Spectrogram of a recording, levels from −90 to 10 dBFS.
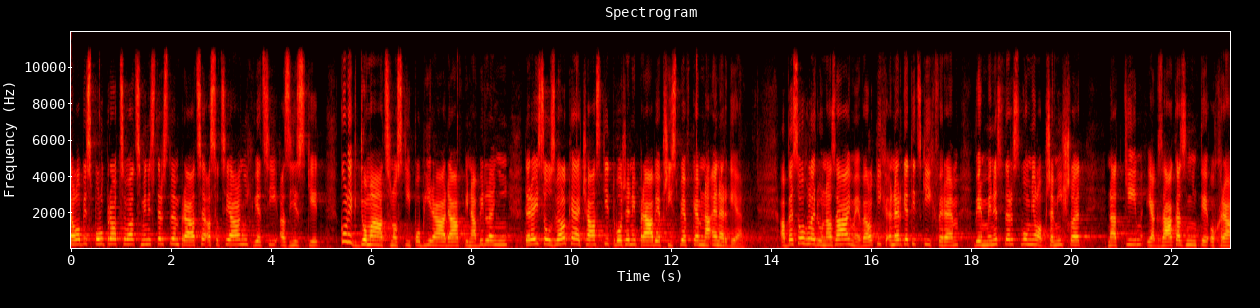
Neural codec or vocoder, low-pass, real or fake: none; 10.8 kHz; real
